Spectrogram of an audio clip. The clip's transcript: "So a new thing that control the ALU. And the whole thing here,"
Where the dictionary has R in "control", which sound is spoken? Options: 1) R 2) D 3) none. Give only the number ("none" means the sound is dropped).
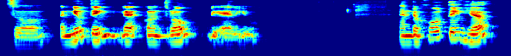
1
